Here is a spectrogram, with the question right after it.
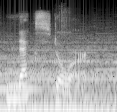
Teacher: Said quickly that t in next often vanishes. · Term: dropping a sound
